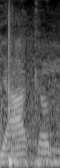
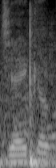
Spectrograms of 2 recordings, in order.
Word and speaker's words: Jakob: Jakob instead of Jacob, you know, it was pretty challenging, but no, it's great.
